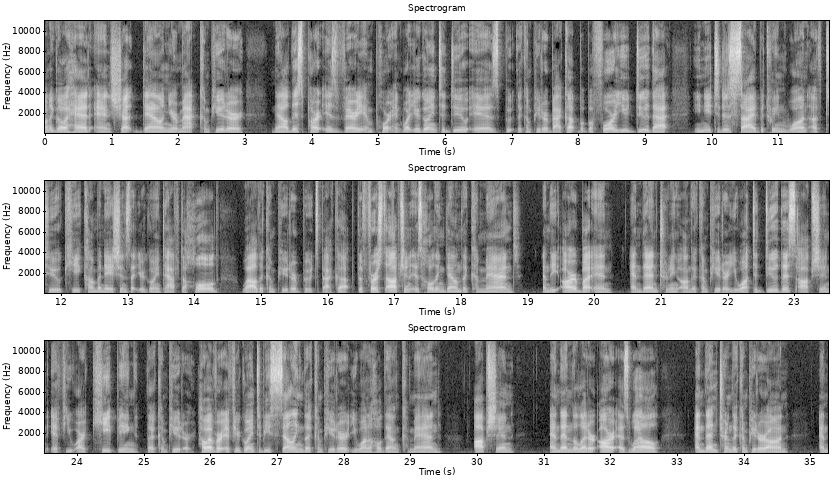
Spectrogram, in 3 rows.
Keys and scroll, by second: 19.3 super+r, 31.5 alt+super+r.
